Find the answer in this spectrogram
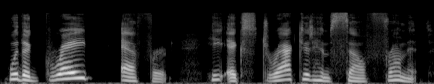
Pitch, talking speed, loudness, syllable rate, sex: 190 Hz, 125 wpm, -20 LUFS, 3.5 syllables/s, female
